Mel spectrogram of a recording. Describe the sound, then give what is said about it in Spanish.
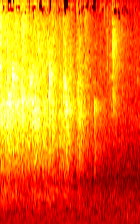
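An audience applauds together for Jesus at the preacher's call, a steady wash of many hands clapping that fades gradually toward the end, with no one speaking over it. “Dele un aplauso fuerte verdaderamente a Jesús.”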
